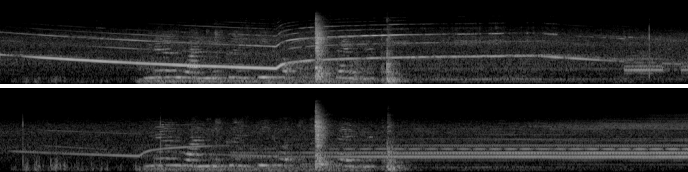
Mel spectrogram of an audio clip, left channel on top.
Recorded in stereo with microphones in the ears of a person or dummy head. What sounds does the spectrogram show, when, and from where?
1.4 s a child speaking: 50° left (ahead or behind), 0.7 m; by 3.7 s 10° right (ahead or behind), 1.5 m
3.8 s a drawer: 40° left (ahead or behind), 0.7 m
